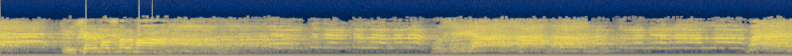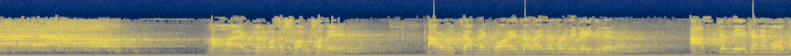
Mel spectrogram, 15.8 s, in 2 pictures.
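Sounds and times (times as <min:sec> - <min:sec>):
large crowd at a Bangladeshi Islamic sermon gathering shouting in unison: 0:00.0 - 0:00.6, 0:01.6 - 0:03.2, 0:04.3 - 0:09.4
speech: 0:00.6 - 0:02.1, 0:04.3 - 0:05.4, 0:10.2 - 0:15.8.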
